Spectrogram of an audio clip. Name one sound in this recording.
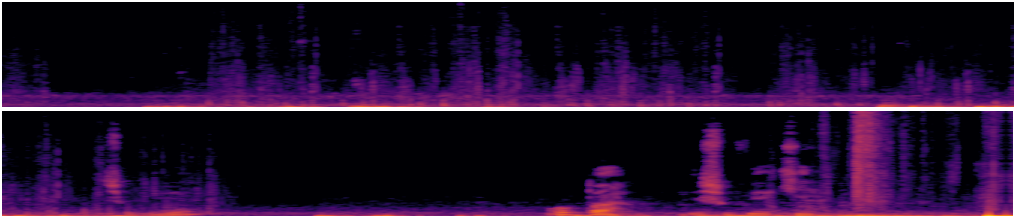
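A young man talks casually and close into a microphone.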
